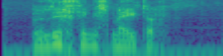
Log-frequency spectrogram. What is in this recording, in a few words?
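"belichtingsmeter", Dutch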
